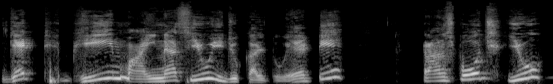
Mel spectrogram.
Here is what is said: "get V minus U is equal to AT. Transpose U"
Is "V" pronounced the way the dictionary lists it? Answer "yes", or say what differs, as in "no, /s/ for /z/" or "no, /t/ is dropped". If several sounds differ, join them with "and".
no, /b/ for /v/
